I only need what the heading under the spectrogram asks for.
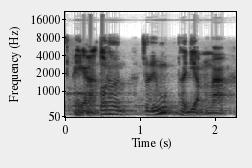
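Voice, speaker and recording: A man's voice: mid-range voice, lively intonation, brisk, noisy background. A man hosting a casual solo podcast about marketing. He rambles with many fillers and restarts. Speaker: podcast host.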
